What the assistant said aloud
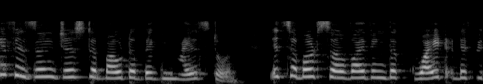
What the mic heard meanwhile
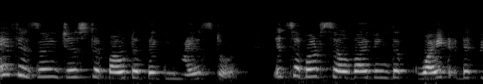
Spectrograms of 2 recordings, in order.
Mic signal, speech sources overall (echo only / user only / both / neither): echo only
